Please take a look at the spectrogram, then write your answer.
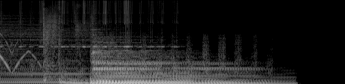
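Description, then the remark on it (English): An ambulance siren wails up and down briefly, then gives way to a loud, distorted, heavily processed electronic burst with echoing tones that cuts off abruptly. Nobody speaks. “When you see the flashing blue light, or when you hear the siren, you know there are lives in danger.”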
